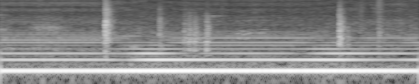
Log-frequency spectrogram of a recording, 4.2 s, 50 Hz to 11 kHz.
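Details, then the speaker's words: Constant low mains hum with a steady, unchanging buzz through the speakers of a 1970s Lenoxx BSR turntable AM/FM stereo receiver, on radio and phono alike; cleaning didn't help, owner suspects a ground loop or failing capacitors. "It's on the radio. It's on the phono. I tried cleaning everything. I think it's a ground loop."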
